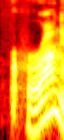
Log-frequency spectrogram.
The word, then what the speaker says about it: wrung: In the past, wrung out. We see the U making the short sound like cup and up.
